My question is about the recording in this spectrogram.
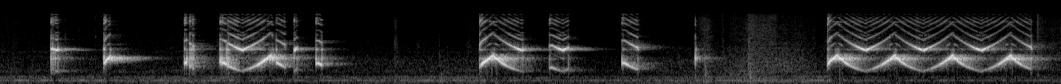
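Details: Removed car alarm siren sounds again in bursts of rising and falling wails and chirps once its black lead is reconnected.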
